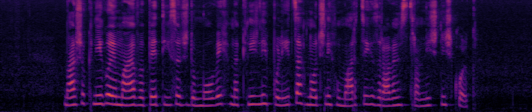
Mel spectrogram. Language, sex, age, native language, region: Slovenian, female, 18-29, Slovenian, Drava region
